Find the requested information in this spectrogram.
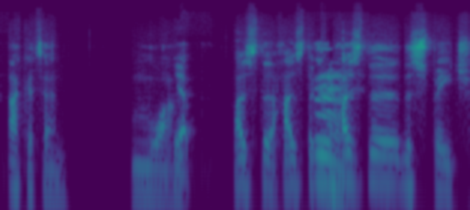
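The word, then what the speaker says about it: Akhaten: Rings of Akaten. Akaten.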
